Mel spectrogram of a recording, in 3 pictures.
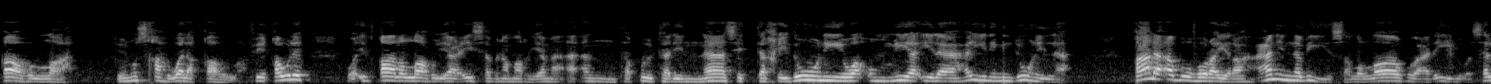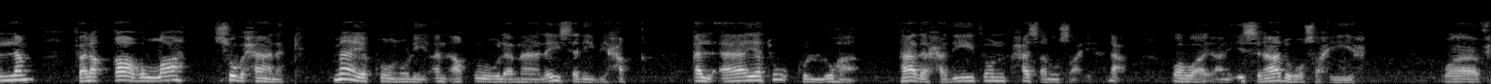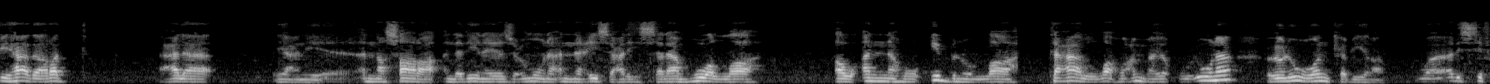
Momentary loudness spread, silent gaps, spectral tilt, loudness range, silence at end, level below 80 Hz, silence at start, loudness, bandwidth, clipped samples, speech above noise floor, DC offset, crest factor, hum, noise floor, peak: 13 LU; none; -7 dB/octave; 6 LU; 0 s; -60 dBFS; 0 s; -21 LUFS; 8 kHz; under 0.1%; 38 dB; under 0.1%; 20 dB; none; -59 dBFS; -2 dBFS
